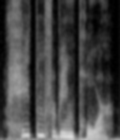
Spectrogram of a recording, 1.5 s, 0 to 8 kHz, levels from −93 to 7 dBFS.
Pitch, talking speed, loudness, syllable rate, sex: 225 Hz, 240 wpm, -14 LUFS, 4.8 syllables/s, female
